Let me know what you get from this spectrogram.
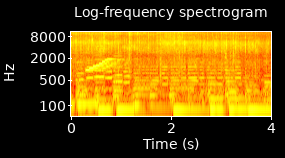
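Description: Deodeok roots sizzling in sesame oil on a wide hot pan as gochujang sauce is brushed onto them, a steady frying hiss. Background music plays over it, with a quick rising run of notes about half a second in.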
